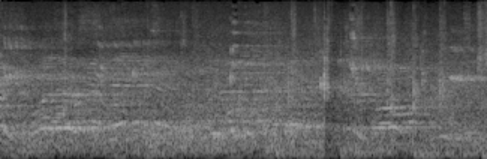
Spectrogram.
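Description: Badminton play in a gymnasium: racket strikes on the shuttlecock and footfalls on the court floor, a few sharp clicks, over the echoing chatter of many voices in the hall.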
